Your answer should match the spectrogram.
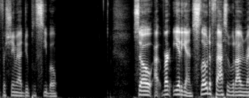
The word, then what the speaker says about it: placebo: a meeting about its I said it wrong I said play placebo or play see boo or something like that yeah I said play see boo but for Pacific placebo I would go ahead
